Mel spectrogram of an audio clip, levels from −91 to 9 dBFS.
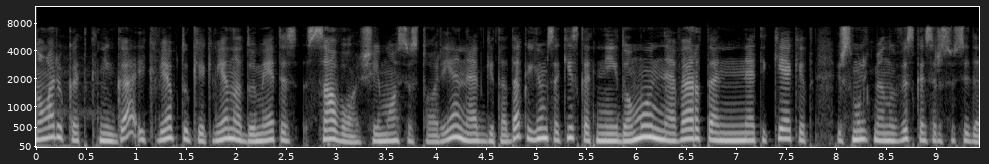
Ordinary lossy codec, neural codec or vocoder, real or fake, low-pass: AAC, 48 kbps; none; real; 7.2 kHz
